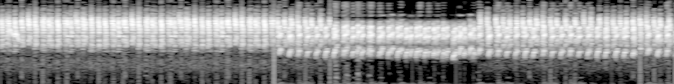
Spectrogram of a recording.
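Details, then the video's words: Sparrows calling the flock together, a sound for trapping: a steady, dense twitter of many chirping birds, relentless and without pauses. "tiếng chim sẻ gọi bầy"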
